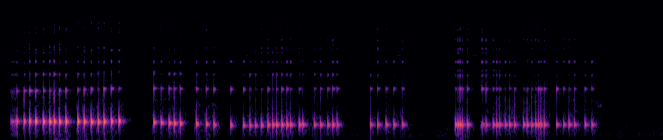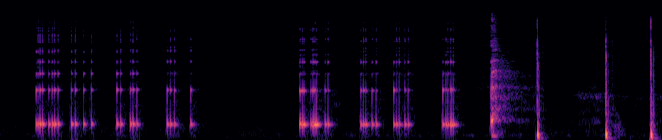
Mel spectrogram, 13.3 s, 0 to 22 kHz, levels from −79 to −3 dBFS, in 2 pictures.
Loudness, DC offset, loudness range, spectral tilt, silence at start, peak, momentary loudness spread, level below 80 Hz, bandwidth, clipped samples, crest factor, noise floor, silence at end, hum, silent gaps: -39 LUFS; under 0.1%; 6 LU; -5.5 dB/octave; 0.1 s; -14 dBFS; 13 LU; -64 dBFS; 15.5 kHz; under 0.1%; 26 dB; -73 dBFS; 0.05 s; none; none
